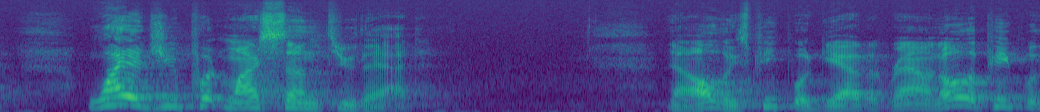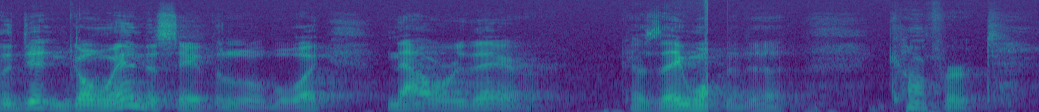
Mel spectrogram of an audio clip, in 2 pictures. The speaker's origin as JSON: {"language": "English", "region": "New York", "country": "United States", "lives_now": "Oregon, United States", "said": "I'm from upstate New York, believe it or not. I know I don't have the accent, but I am."}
